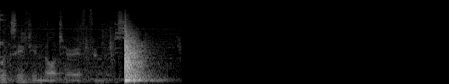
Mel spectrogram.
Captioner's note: gavel taps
